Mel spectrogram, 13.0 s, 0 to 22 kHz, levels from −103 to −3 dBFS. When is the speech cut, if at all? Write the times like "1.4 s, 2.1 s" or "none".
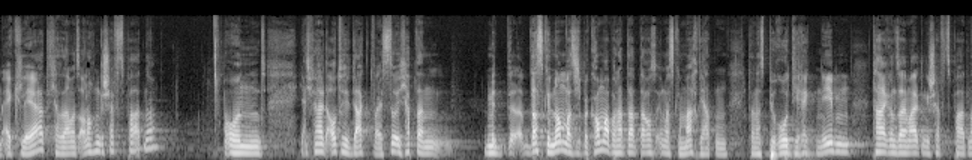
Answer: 4.1 s, 9.3 s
